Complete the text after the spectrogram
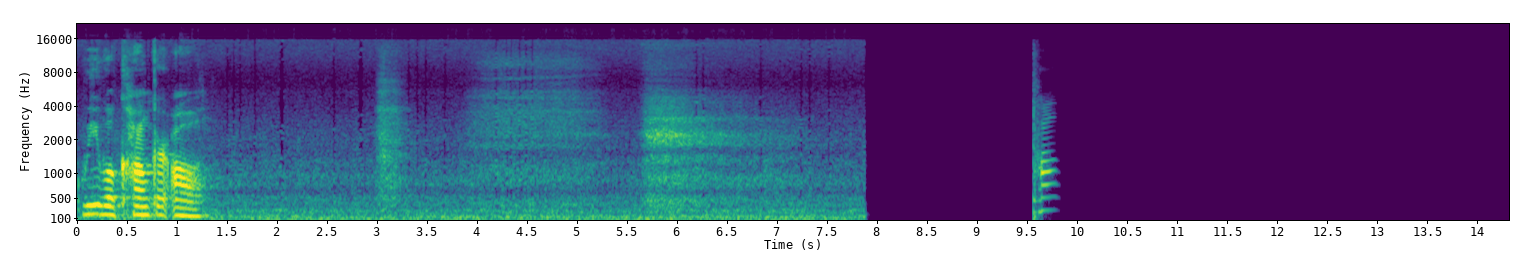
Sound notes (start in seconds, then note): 3.1 sighs deeply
